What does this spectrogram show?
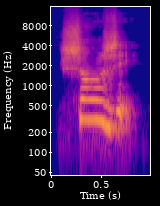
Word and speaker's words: changer: The G turn into a soft G. Simply because we have a E after. Change. And then the ER at the end make the sound E. Changer.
